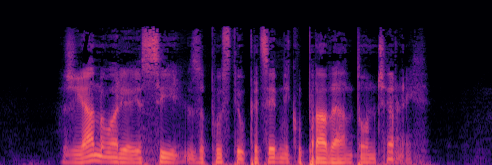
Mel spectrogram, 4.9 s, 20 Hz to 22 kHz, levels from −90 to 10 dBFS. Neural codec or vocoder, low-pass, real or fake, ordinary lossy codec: codec, 44.1 kHz, 2.6 kbps, DAC; 19.8 kHz; fake; MP3, 48 kbps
